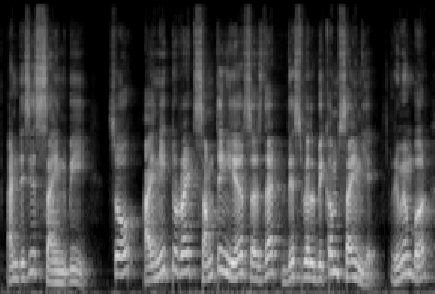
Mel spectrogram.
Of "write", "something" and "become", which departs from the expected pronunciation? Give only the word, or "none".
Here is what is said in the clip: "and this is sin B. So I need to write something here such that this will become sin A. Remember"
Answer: something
